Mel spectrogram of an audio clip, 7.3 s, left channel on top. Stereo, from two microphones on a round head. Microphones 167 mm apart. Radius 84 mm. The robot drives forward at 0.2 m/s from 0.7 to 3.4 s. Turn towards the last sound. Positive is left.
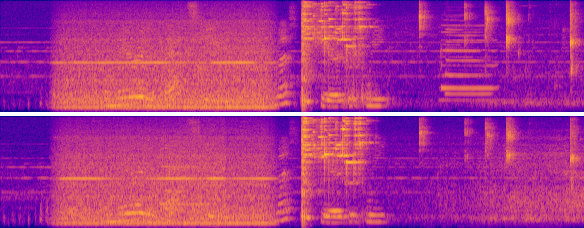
turn(degrees=55)  # may be behind; listen again after turning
